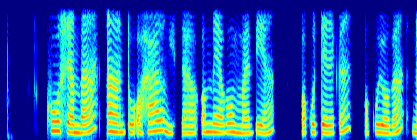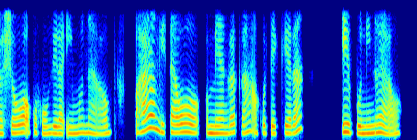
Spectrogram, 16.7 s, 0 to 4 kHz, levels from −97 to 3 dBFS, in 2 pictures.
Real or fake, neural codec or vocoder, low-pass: fake; codec, 16 kHz, 0.7 kbps, FocalCodec; 3.6 kHz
